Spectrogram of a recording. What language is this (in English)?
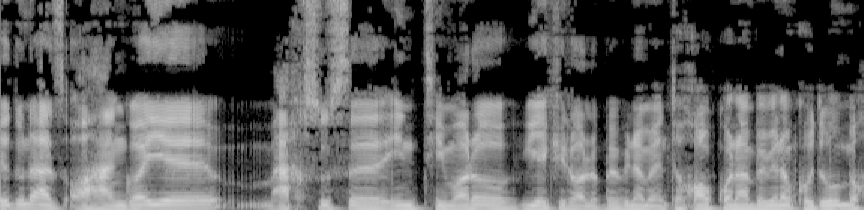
Persian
